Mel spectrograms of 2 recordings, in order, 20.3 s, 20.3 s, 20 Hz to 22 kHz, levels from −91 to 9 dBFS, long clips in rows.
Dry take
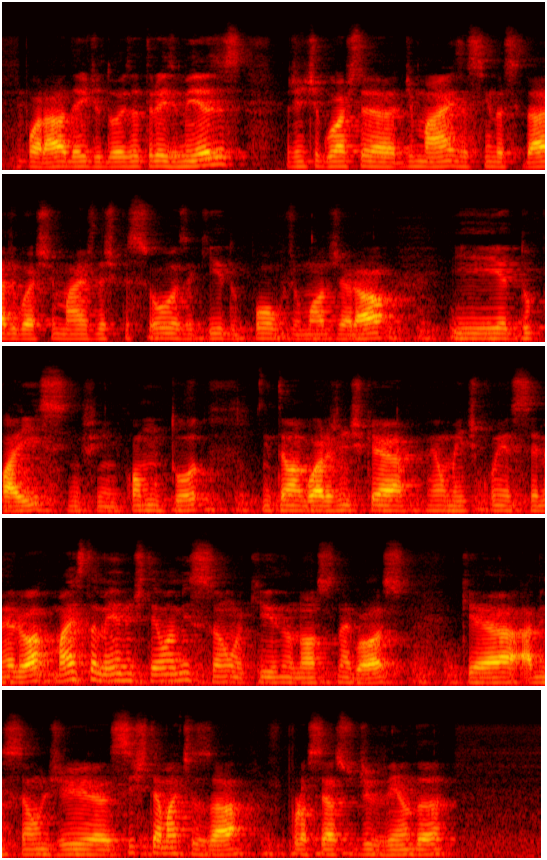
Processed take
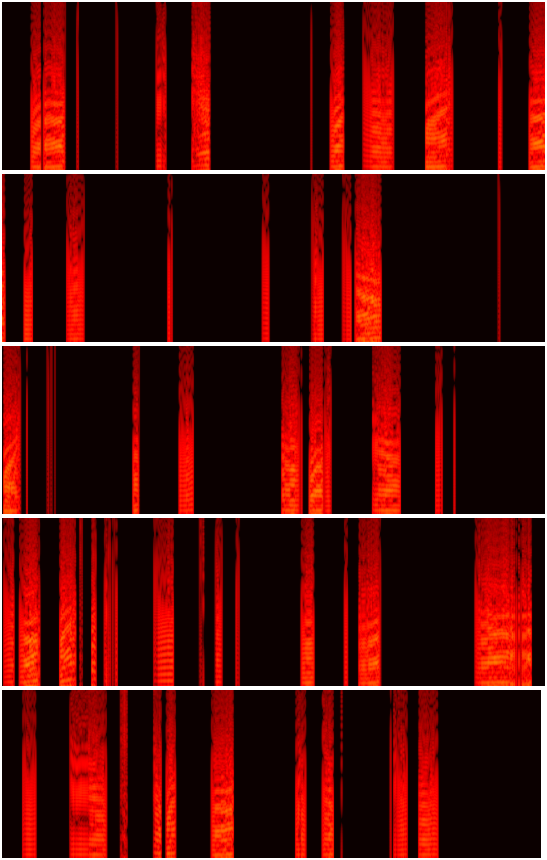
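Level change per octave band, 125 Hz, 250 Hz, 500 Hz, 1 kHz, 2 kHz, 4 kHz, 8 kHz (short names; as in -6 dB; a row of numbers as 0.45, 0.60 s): -5.5, -11.0, -14.0, -9.0, -0.5, +7.0, +5.0 dB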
